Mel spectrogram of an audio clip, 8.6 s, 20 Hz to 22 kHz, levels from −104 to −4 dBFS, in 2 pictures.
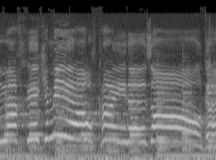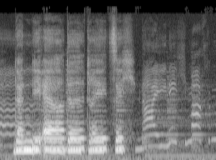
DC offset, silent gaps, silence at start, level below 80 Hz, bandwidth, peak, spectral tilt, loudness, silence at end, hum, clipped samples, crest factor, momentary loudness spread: under 0.1%; none; 0 s; -46 dBFS; 15.5 kHz; -2 dBFS; -6 dB/octave; -20 LUFS; 0 s; none; under 0.1%; 20 dB; 19 LU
